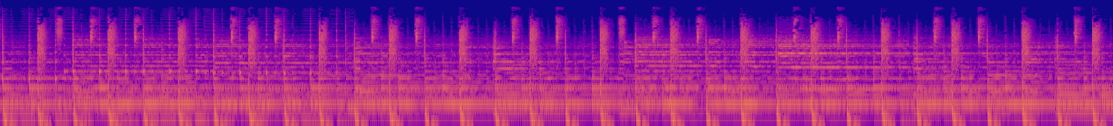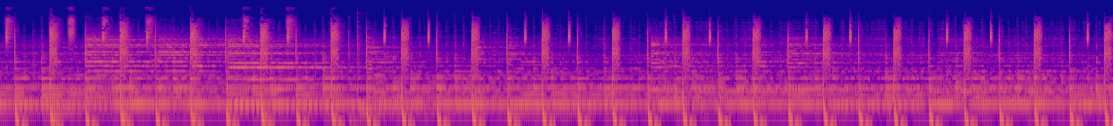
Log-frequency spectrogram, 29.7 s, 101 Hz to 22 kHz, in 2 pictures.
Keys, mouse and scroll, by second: 1.1 click, 3.3 click, 4.8 click, 6.9 click, 7.5 0, 7.9 Return, 9.5 click, 9.5-11.8 typing, 12.4 click, 13.0-13.4 typing, 16.2-18.9 drag, 19.4-20.5 drag, 20.0-22.3 typing, 23.8 click, 23.9 click, 26.9 click, 27.1-28.1 typing.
